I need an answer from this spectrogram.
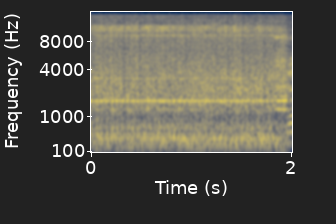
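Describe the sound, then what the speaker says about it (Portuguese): Cabin noise inside an Espírito Santo Military Police helicopter in flight, a loud, steady engine and rotor roar filling the space without a break. "Nós estamos agora dentro do helicóptero da Polícia Militar do Espírito Santo"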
